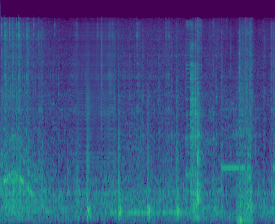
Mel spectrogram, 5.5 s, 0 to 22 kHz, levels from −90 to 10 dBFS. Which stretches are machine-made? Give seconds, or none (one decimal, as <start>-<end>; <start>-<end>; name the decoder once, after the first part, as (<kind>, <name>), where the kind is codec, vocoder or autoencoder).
1.5-2.3 (vocoder, Vocos)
